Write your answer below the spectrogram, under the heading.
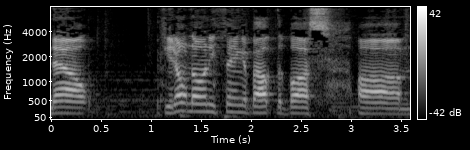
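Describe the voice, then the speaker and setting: A man at a fairly slow pace, with faint music in the background. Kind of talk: tutorial. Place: bus. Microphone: phone near.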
